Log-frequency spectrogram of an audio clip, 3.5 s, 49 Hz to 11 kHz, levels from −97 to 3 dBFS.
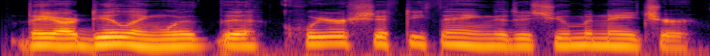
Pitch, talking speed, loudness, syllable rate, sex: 140 Hz, 205 wpm, -17 LUFS, 5.6 syllables/s, male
